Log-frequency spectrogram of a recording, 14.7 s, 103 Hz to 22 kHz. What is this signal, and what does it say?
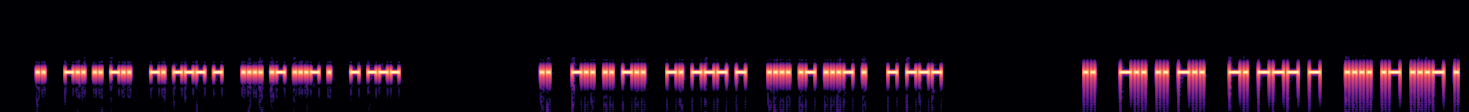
Morse code, heard as a keyed tone, about 36 wpm, 700 Hz. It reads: I DID NOT HAVE TO I DID NOT HAVE TO I DID NOT HAVE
